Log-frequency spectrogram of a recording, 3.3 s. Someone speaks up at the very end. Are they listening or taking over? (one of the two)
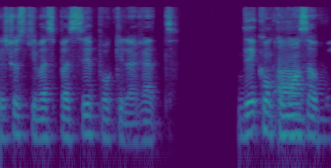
listening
